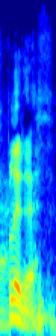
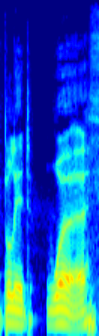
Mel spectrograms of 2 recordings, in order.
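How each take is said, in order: First: The name gets a shortened local pronunciation. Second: The name gets a full, careful pronunciation. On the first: This is how locals actually say it. "but it's Blidworth" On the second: This is how an outsider would say it. "it is spelt Blidworth. So it would make sense to say Blidworth"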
